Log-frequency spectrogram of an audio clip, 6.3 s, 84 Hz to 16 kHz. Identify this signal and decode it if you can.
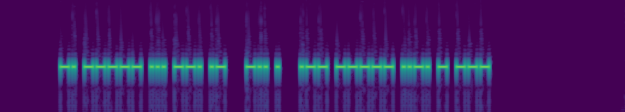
Morse code, heard as a keyed tone, about 40 wpm, 700 Hz. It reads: N0SGA DE W0FTO
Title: USA Callsign DE Callsign - 5 Characters - 40wpm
